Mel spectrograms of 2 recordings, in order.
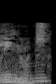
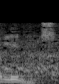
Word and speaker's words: Linux: La primera pregunta de la categoría fácil es, ¿cómo se pronuncia Linux? Bueno, yo Linux lo pronuncio Linux. Sin embargo, si fuese Linux Thorbals, no hay duda de que lo pronunciaría Linux. Claro que si uno es de la costa oeste de los Estados Unidos, lo más seguro es que lo pronunciaría Linux. Pero a Linux Torbals le importa un bledo cómo pronunciéis Linux siempre y cuando lo utilicéis.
